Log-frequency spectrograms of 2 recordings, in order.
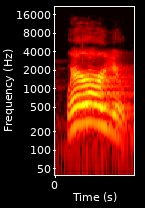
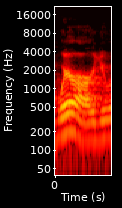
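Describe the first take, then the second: First: Loud, higher call through rubble. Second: Said in the usual way. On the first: Shown as a demonstration. Speaker calling to a buried crowd, loud. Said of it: "Let's try it again". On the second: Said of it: "I'm gonna knock three times and ask you a question".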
